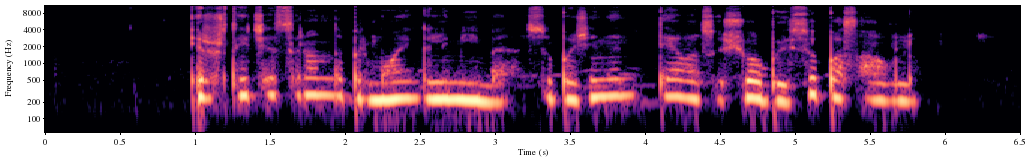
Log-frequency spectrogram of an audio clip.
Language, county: Lithuanian, Utena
